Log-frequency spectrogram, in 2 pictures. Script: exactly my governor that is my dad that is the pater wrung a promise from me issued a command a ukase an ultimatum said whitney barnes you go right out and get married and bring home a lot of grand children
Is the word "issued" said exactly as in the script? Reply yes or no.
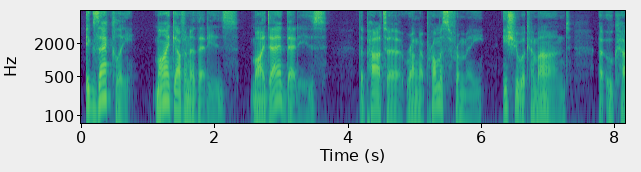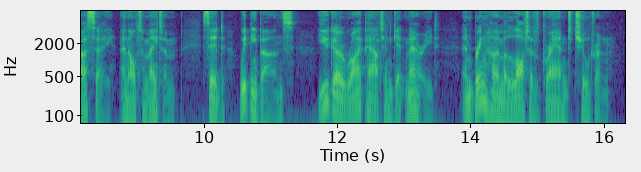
no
